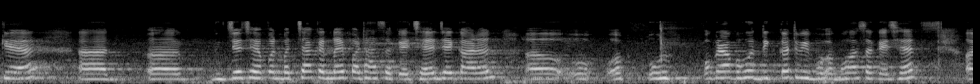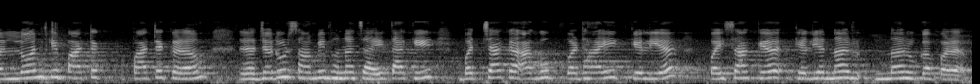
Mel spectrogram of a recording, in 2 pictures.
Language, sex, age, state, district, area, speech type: Maithili, female, 18-30, Bihar, Purnia, urban, spontaneous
